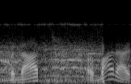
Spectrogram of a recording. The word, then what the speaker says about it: Minot: And his birthplace is Minot, North Dakota. That's how you pronounce it.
